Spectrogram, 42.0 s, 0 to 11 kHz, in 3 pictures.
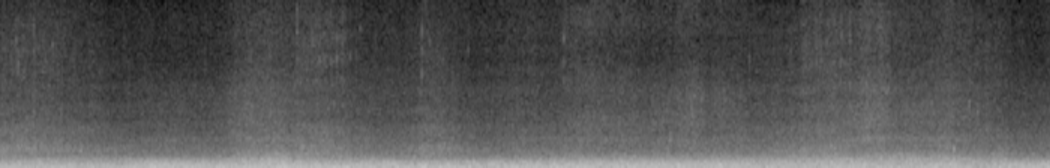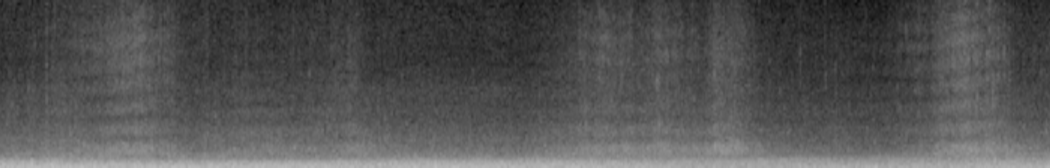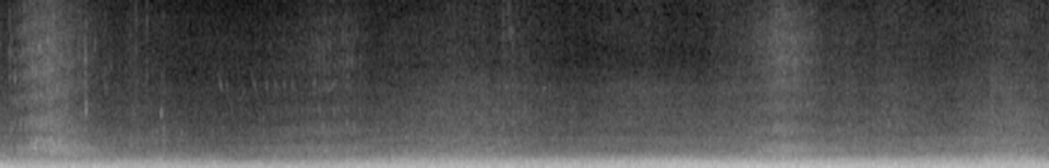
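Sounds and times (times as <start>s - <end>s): waves splashing: 0.0s - 41.9s
wind buffeting microphone: 0.0s - 41.9s.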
